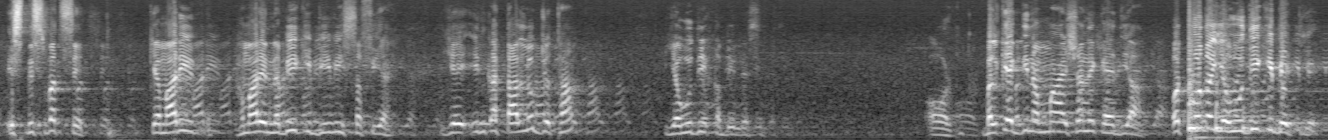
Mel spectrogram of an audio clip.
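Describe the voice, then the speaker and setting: A man preaching a sermon to a live audience, fervent and emphatic, often tossing rhetorical questions to the listeners. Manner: fervent, rises to high emphatic peaks, rhetorical asides to the audience. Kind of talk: impassioned sermon. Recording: crowd audible around live sermon.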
